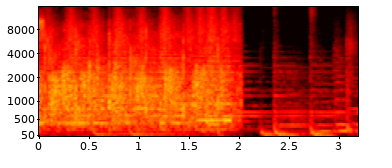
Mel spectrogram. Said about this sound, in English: Can we give Anastasia a round of applause? Thank you.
